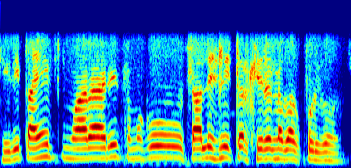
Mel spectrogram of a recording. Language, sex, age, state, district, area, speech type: Odia, male, 60+, Odisha, Kalahandi, rural, conversation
